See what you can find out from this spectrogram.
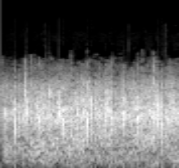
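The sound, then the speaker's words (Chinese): An audience at a live comedy stage show breaks into loud, dense applause, many hands clapping steadily and evenly throughout with no voices on top. “请首先为我鼓掌，掌声鼓起来。”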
